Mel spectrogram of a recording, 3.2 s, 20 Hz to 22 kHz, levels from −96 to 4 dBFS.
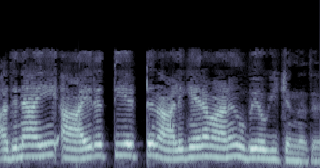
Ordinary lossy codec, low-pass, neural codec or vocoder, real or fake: AAC, 24 kbps; 7.2 kHz; none; real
